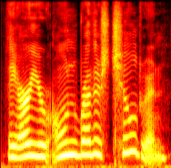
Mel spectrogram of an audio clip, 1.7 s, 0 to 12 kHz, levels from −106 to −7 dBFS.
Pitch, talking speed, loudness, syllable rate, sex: 255 Hz, 210 wpm, -14 LUFS, 5.8 syllables/s, female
